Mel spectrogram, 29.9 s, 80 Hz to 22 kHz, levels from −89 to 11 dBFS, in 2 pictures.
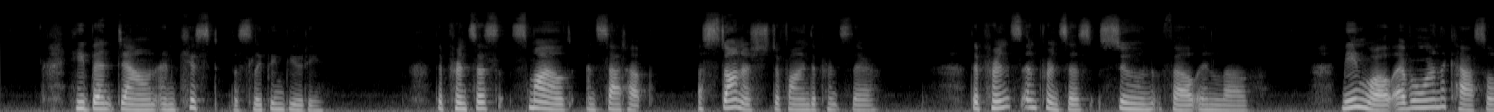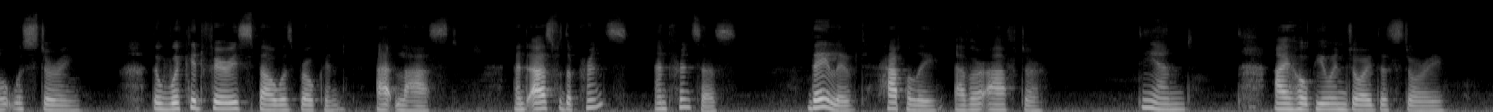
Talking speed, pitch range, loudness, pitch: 125 wpm, 165-215 Hz, -28 LUFS, 185 Hz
